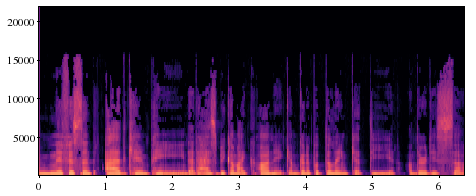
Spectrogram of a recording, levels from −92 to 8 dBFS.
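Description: No technical faults can be heard anywhere in the recording.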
